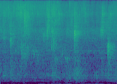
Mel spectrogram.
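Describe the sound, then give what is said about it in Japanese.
Shower water runs over a head of hair to rinse out shampoo, a soft, steady hissing spray with gentle surges and splashes, quiet and with no voices. “じゃあ頭から流しちゃうから、もうちょっとだけ目閉じててね。もう一回シャワー行くよ。シャンプーが残らないようにしっかりと隅々まで。”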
